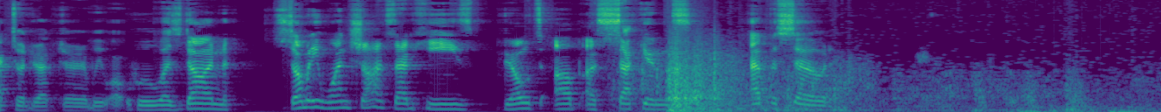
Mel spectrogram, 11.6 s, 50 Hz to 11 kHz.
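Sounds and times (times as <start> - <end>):
speech: 0.0 - 8.6
thunder rumbling: 6.1 - 11.6.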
